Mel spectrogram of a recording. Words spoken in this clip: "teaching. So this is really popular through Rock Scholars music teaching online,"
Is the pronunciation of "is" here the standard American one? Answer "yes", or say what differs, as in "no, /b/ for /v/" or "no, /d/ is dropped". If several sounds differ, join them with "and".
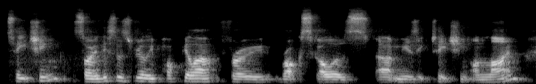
yes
